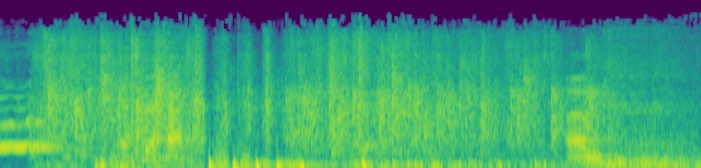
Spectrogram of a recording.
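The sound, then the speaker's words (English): An audience gives itself a sustained round of applause for attending, a dense, steady wash of clapping that holds for several seconds while a voice speaks briefly over it near the start and again near the end. “Just give yourselves a round of applause for being here.”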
